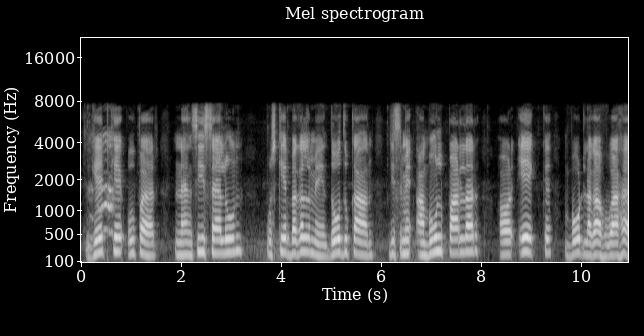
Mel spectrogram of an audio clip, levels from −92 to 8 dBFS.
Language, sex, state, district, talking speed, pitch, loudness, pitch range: Hindi, male, Jharkhand, Ranchi, 105 wpm, 200 Hz, -15 LUFS, 180-215 Hz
